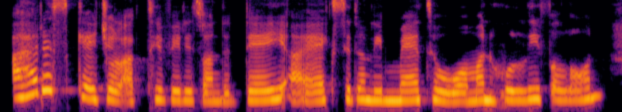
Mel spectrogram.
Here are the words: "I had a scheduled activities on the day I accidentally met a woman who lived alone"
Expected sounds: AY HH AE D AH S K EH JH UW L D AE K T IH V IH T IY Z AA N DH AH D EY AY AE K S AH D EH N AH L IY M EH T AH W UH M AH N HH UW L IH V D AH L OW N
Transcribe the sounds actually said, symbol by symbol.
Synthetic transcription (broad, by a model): AY HH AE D AH S K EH JH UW L AE K T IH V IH T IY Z AA N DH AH D EY AY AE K S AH D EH N L IY M EH T AH W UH M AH N HH UW L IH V AH L OW N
